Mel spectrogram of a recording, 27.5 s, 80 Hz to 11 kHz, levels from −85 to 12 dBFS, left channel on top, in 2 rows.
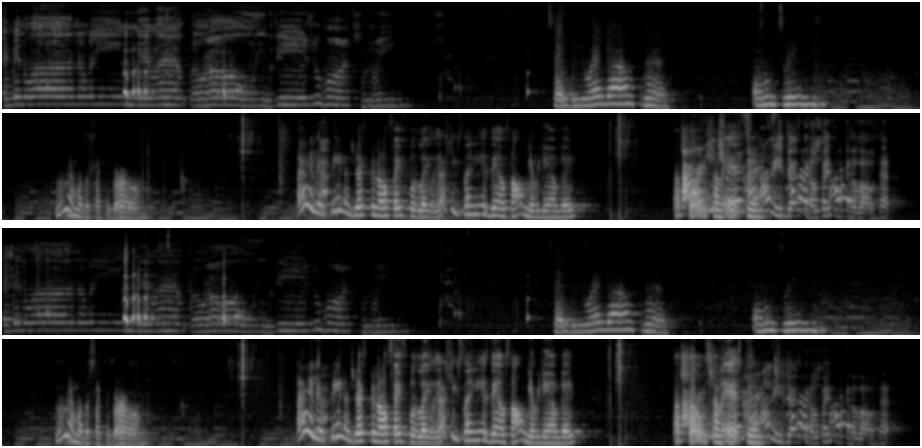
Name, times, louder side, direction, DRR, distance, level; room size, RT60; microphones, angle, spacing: voice 1, 0.0-6.1 16.4-16.5 17.9-18.7 24.9-27.1, left 4 dB, 85° left, 1.4 m, -43 dB
voice 2, 3.3-3.6 14.6-15.9 18.2-22.4 23.8-25.2, right 3 dB, 55° right, 0.9 m, -28 dB
voice 3, 8.3-10.0 11.2-12.4 14.7-14.9 24.0-25.3 25.7-26.5, left 4 dB, 65° left, 1.1 m, -32 dB
sound 1, 11.7-21.7, right 1 dB, 35° left, 6.6 m, -58 dB
sound 2, 15.7-26.0, right 9 dB, 35° right, 1.1 m, -49 dB
24.5 x 22.5 x 8.8 m
head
